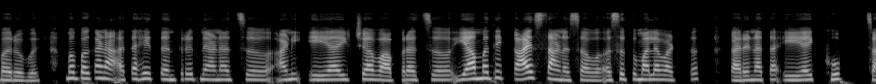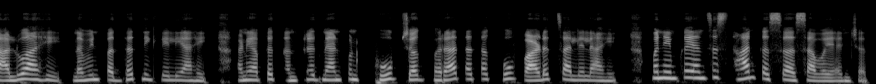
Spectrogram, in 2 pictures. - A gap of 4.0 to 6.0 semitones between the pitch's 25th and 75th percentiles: No, average, 3.6 semitones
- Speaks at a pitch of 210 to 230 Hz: Yes, high, 215 Hz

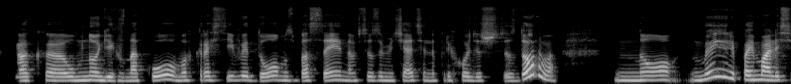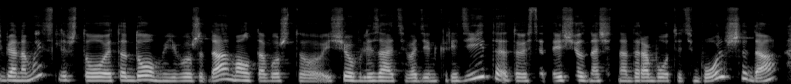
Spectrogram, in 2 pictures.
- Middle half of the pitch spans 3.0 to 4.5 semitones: No, narrow, 2.5 semitones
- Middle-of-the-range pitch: Yes, medium, 180 Hz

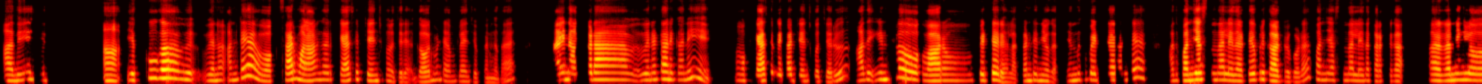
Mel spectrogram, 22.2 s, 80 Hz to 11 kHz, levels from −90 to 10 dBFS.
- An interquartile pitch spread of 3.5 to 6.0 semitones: No, average, 2.8 semitones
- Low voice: No, high, 235 Hz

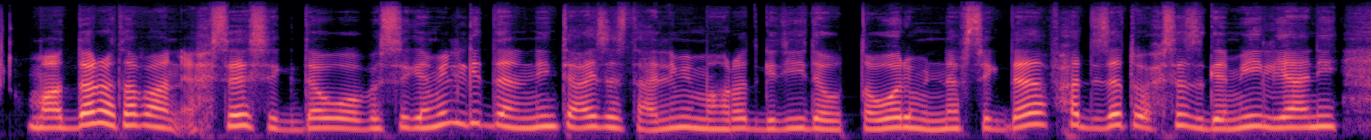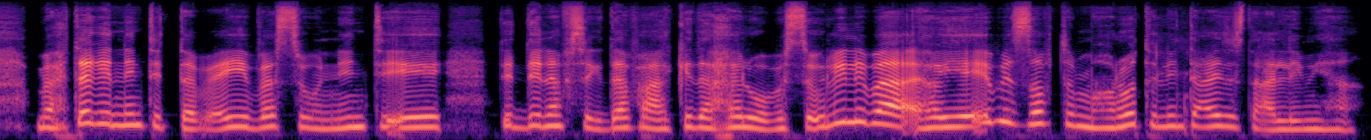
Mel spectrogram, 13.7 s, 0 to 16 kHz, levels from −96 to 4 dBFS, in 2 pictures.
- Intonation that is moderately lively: Yes, average, 3.5 semitones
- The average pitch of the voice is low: No, high, 240 Hz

